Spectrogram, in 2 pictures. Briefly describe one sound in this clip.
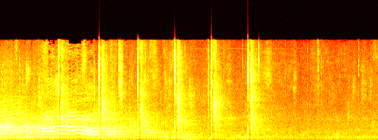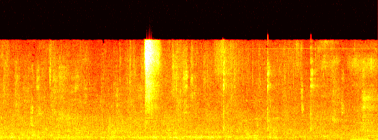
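A large crowd cheers in a big echoing hall, then settles into a murmur.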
